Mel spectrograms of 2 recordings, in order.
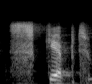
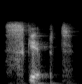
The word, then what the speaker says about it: skipped: and your last one is skipped with a short I instead of ski skipped okay it's a skit skipped skeptic out one more time instead of scare ski raised the tongue just a little bit more skipped it skipped there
